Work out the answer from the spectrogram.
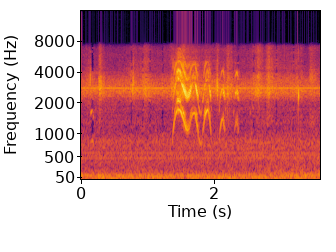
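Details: Northern royal albatross, 8 June 2023, a parent returning to feed its chick: one loud wavering honk flowing into several quicker, softer notes lasting about a second, amid steady electronic hum.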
